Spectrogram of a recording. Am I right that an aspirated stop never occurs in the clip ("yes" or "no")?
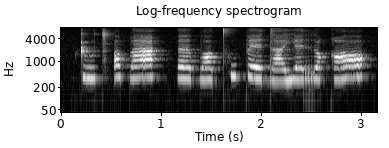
no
